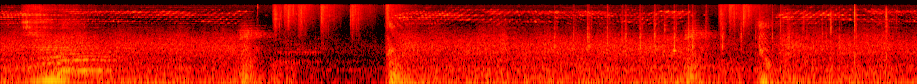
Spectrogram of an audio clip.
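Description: Hover boards whoosh and hum steadily over grass.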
